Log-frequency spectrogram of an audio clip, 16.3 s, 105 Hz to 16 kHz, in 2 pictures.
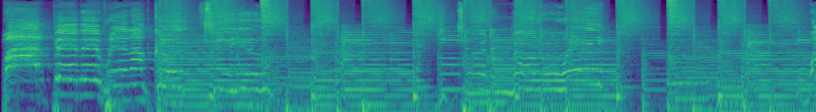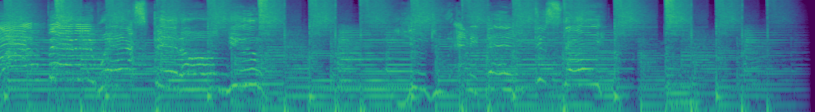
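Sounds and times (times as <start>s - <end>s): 
person singing rock vocal: 0.0s - 2.9s, 4.2s - 6.3s, 8.0s - 11.0s, 12.0s - 14.6s
simple rock guitar: 1.5s - 16.3s.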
